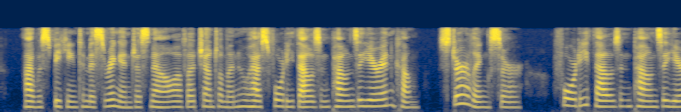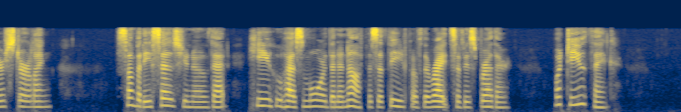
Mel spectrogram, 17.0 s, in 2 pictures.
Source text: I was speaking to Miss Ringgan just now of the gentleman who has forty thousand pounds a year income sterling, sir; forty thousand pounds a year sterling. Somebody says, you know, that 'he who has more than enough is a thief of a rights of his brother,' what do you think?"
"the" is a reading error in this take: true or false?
true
